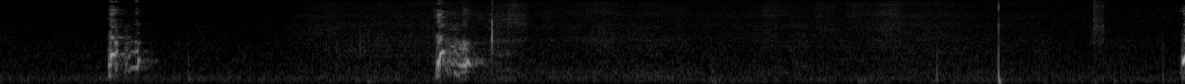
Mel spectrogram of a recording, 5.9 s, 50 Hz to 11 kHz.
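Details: 14-day-old baby hiccuping after feeding: two short, sudden hiccups about two seconds apart, then softer faint noises, in a quiet room.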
